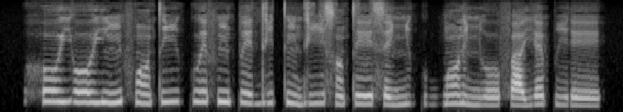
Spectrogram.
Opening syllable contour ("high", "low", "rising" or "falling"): high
